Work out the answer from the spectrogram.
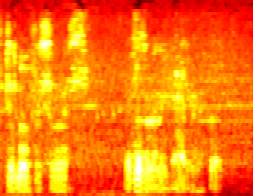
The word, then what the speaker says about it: Dilophosaurus: And I'm saying it that way because I think that's the actual pronunciation. I looked it up. I think Jurassic Park, the movie, has led us to believe that it's pronounced Dilophosaurus this whole time. But I'm pretty sure it's Dilophosaurus.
